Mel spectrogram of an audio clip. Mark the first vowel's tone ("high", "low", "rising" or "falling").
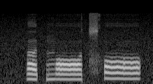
low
